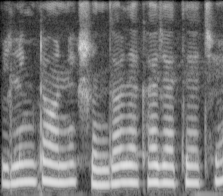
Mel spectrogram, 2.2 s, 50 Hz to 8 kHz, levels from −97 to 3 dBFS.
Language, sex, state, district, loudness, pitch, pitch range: Bengali, female, Assam, Kamrup Metropolitan, -13 LUFS, 260 Hz, 250-265 Hz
